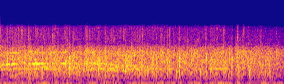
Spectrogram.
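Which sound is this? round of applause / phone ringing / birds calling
round of applause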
